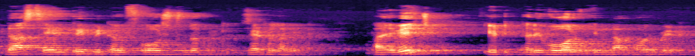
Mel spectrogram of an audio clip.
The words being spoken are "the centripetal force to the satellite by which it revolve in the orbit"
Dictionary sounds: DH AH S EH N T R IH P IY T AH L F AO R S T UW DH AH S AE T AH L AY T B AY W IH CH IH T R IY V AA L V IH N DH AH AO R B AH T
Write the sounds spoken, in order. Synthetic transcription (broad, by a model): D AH S EH N T R IH P IY T AH L F AO R S T UW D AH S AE T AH L AY T B AY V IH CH IH T R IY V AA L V IH N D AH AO R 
